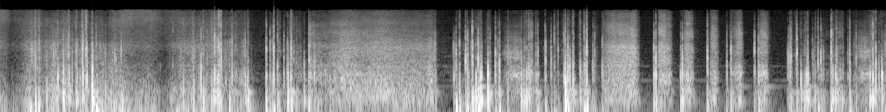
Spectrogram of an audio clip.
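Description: An empty, thin-walled white disposable paper cup with a drawn face rests upside down over the microphone while fingertips tap and scratch its sides. Rapid, muffled thumps and rustling scratches come in bursts separated by brief silences, with the sound heavy in the low end and very little brightness.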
